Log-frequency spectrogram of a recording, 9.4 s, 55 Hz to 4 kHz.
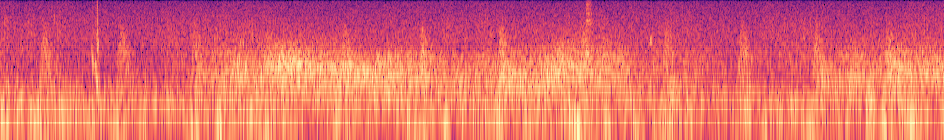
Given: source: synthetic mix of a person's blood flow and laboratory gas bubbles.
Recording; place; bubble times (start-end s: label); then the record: Doppler ultrasound of blood flow; subclavian vein
0.90-1.04 s: bubbles
2.33-2.81 s: bubbles
5.79-5.93 s: bubbles
6.48-6.57 s: bubbles
From the record:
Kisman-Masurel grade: 121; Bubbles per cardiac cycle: 1 to 2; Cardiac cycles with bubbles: 10 to 50%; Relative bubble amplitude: barely perceptible (0.100 to 0.250); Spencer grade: 2 (many but less than half of the cardiac periods contain bubble signals, singularly or in groups); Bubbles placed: anywhere in the cardiac cycle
